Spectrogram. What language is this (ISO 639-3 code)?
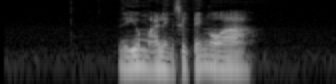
yue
